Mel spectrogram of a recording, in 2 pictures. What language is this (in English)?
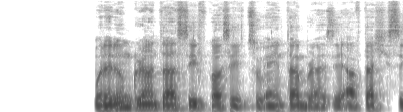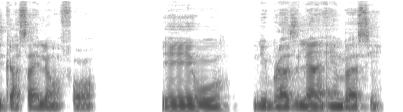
Nigerian Pidgin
